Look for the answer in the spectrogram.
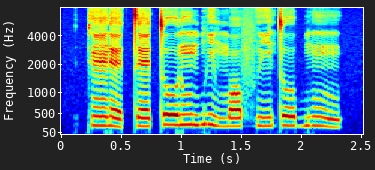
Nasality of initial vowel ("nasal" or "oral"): nasal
